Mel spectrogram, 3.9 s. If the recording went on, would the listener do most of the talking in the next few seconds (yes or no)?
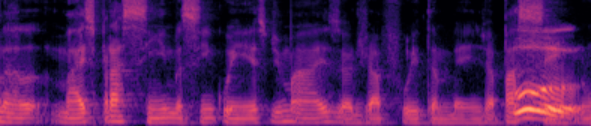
yes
